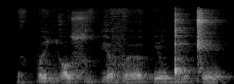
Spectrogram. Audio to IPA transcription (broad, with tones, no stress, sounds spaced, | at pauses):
ə̤˨˥ p ə˥˨ ʎ ɔ˨˥ sʷ ə̤˥˨ pʲ ɐ˥˨ v əː˨˥ pʲ ũ˨˥ ɡ͡ǃ ʉ˥˨ ǁ ẽ˨˥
